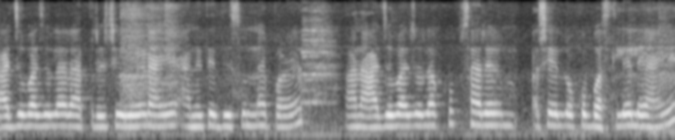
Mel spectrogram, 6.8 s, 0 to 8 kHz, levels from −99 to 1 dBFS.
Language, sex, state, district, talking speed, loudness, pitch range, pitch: Marathi, female, Maharashtra, Nagpur, 150 wpm, -16 LUFS, 200-215 Hz, 210 Hz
